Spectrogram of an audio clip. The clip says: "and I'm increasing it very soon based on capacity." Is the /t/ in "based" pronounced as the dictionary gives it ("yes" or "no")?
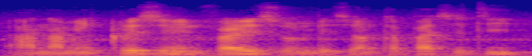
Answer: no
